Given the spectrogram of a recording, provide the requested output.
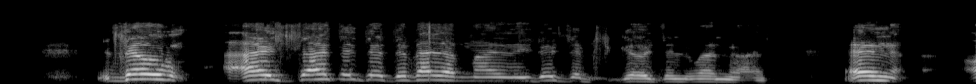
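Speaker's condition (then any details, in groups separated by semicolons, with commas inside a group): Cerebral palsy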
